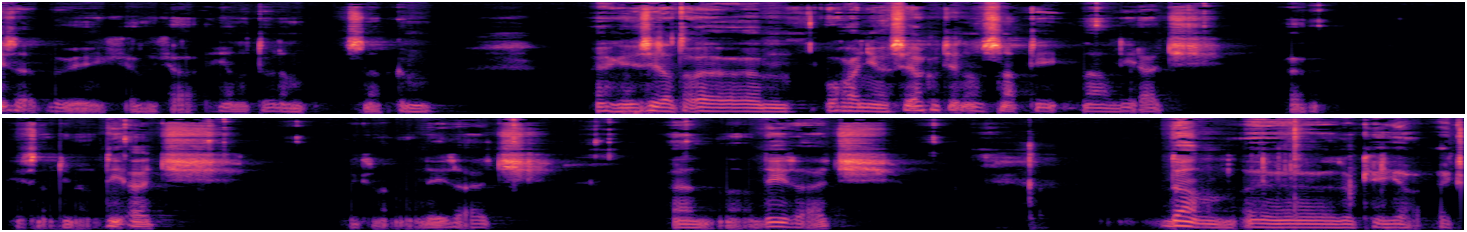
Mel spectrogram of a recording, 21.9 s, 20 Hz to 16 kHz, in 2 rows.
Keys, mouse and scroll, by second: 9.3-11.3 drag, 9.3-11.3 right drag, 12.6-17.4 drag, 12.6-14.2 right drag, 15.5-17.4 right drag, 21.6-21.9 middle drag, 21.6 e.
